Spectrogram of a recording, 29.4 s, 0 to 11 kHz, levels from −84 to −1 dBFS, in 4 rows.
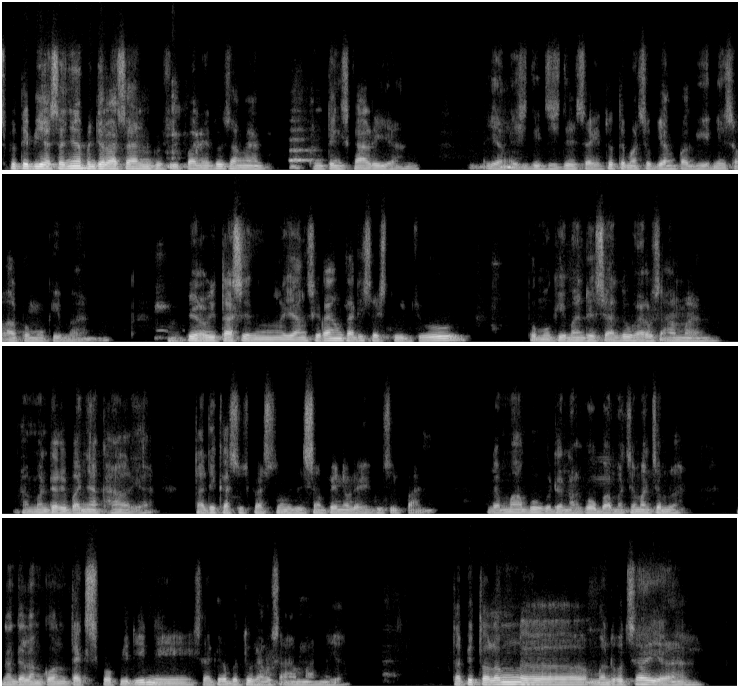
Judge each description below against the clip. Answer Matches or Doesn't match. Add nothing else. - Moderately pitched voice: Doesn't match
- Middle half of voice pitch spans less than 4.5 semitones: Matches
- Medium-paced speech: Matches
